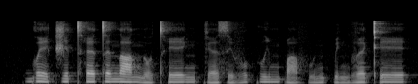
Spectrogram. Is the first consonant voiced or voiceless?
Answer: voiced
